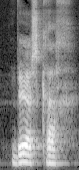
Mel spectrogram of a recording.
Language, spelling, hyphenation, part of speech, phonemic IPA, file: Dutch, beurskrach, beurs‧krach, noun, /ˈbøːrs.krɑx/, Nl-beurskrach.ogg
- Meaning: stock market crash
